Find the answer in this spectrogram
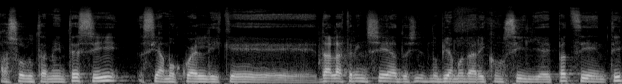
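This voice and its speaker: Speaking at a fairly slow pace with hardly any pauses, a man uses a medium-pitched voice with a dark, mellow tone. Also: ordinary pitch variation. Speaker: family doctor; guest. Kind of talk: live TV interview. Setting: studio. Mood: calm, explanatory. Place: studio. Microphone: lapel.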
